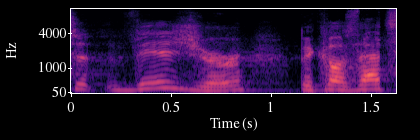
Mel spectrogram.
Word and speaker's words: vizier: that right and you've probably heard it as vizier most people in oklahoma do it that way but i'm going to pronounce it visure because that's how the professors at jbu pronounced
